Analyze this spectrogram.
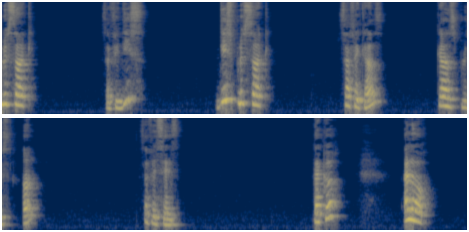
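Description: A woman speaks slowly and clearly into a close microphone, in short phrases with pauses.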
